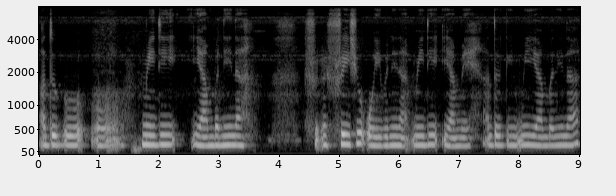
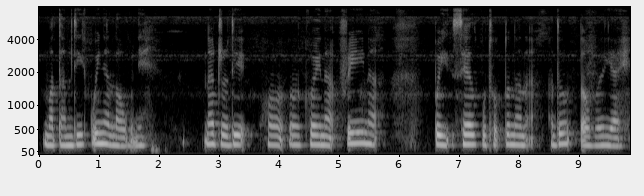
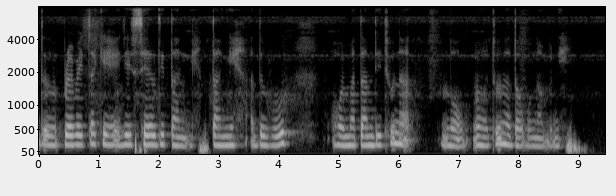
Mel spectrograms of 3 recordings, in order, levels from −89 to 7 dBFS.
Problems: background sounds at intervals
